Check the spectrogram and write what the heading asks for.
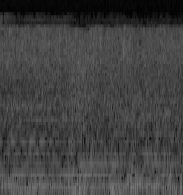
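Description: Heavy rain of a violent thunderstorm pours down in a steady, dense hiss, spattering continuously on a surface with no pauses and no voices, on arrival at Lariboisière hospital.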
